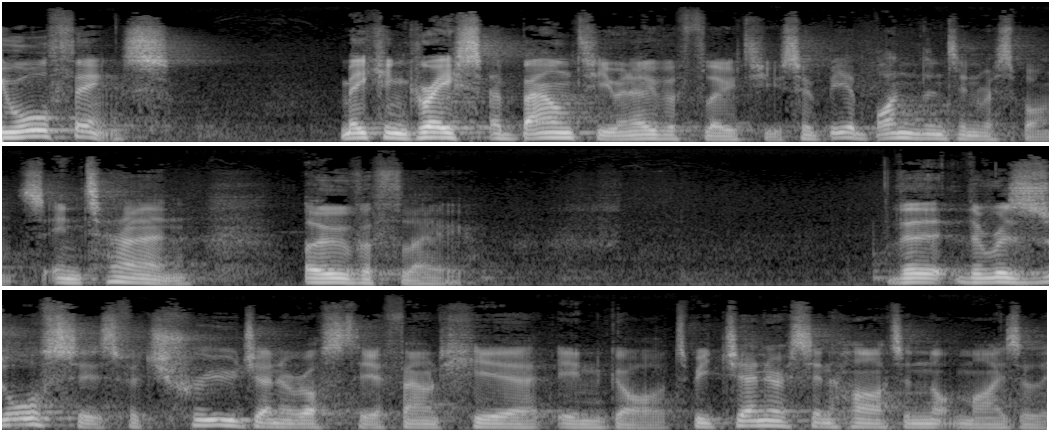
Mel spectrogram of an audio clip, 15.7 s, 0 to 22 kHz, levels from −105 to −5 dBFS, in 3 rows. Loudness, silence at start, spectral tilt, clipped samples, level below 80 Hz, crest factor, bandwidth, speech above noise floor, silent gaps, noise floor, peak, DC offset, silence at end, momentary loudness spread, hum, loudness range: -33 LUFS; 0 s; -4 dB/octave; under 0.1%; -64 dBFS; 22 dB; 17 kHz; 37 dB; none; -71 dBFS; -12 dBFS; under 0.1%; 0 s; 11 LU; none; 8 LU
